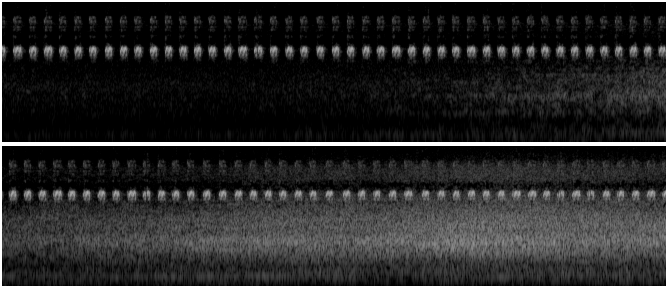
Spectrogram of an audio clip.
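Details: Night-time courtship song of a cricket before dawn: crisp, regular high chirps about twice a second, while a broad rushing hiss gradually swells louder through the second half.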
